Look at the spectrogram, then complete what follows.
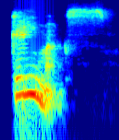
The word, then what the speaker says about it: clímax: una s una vocal como es en el caso del clímax miren no termina ni en en nn sin invocar y lleva mayor fuerza de voz en última sílaba clímax cierto su sílaba tónica está en ti por eso debe llevar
